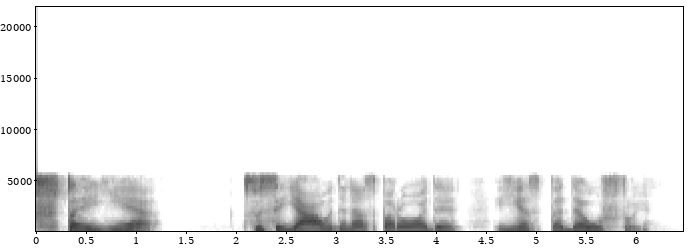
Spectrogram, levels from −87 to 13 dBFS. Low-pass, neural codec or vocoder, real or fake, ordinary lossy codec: 5.4 kHz; none; real; AAC, 48 kbps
